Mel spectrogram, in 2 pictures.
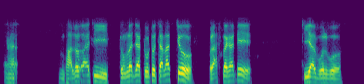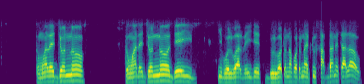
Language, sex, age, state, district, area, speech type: Bengali, male, 18-30, West Bengal, North 24 Parganas, urban, conversation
